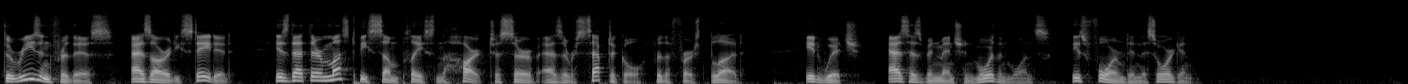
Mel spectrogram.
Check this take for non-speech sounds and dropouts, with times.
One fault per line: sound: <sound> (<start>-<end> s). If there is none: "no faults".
no faults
